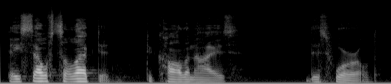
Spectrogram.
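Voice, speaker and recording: A man with an American accent at a fairly slow pace, medium pitch and ordinary pitch variation. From Virginia. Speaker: congregation member. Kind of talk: audience comment.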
